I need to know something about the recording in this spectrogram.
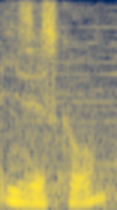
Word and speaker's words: ISESCO: vous considérez que ça isesco comme ça se prononce ainsi laisse donc si vous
